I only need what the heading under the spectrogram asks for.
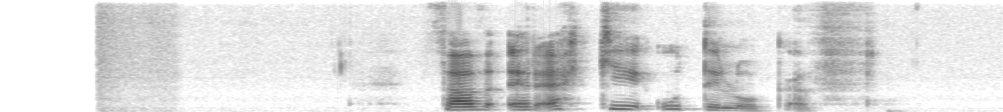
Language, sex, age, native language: Icelandic, female, 20-29, Icelandic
